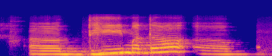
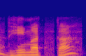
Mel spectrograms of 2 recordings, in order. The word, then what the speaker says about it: धीमता: Dhimata Takarantah Pullingaha. Not Dhiman, na Dhimatta.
